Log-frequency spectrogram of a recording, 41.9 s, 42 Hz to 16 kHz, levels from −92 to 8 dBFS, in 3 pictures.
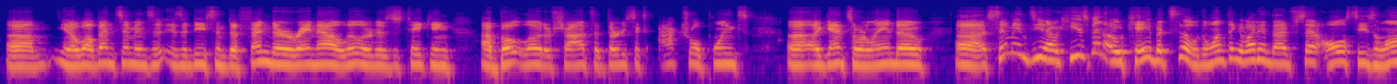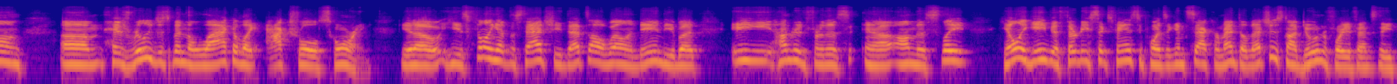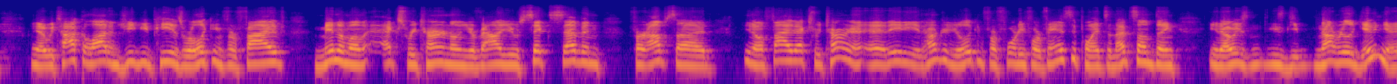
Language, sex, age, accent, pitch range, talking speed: English, male, 30-49, American, 165-210 Hz, 205 wpm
